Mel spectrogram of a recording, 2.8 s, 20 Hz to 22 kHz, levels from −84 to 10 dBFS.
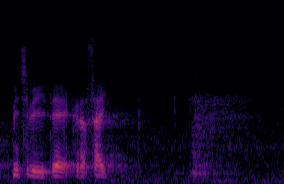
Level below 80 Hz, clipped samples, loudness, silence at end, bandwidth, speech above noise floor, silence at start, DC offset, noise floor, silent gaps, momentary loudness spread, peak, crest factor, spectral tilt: -78 dBFS; under 0.1%; -44 LUFS; 0 s; 14.5 kHz; 25 dB; 0 s; under 0.1%; -68 dBFS; none; 22 LU; -26 dBFS; 22 dB; -5 dB/octave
